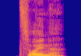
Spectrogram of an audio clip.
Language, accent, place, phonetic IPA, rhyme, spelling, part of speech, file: German, Germany, Berlin, [ˈt͡sɔɪ̯nə], -ɔɪ̯nə, Zäune, noun, De-Zäune.ogg
- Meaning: nominative/accusative/genitive plural of Zaun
